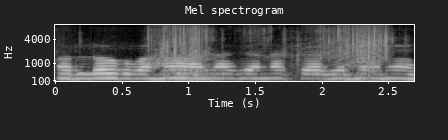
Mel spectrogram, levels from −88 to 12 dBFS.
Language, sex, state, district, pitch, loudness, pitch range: Hindi, female, Bihar, Vaishali, 190 Hz, -19 LUFS, 185-190 Hz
